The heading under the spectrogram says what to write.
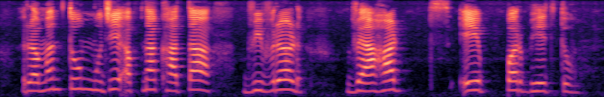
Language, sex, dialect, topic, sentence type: Hindi, female, Kanauji Braj Bhasha, banking, statement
